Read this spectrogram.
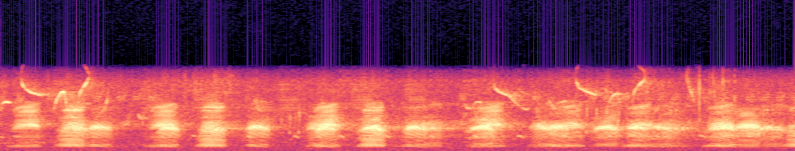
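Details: After rain, a frog impresses its partner with loud, rough croaks: paired and single buzzy, nasal bursts repeated every half second to second, with soft higher squeaks between them.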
